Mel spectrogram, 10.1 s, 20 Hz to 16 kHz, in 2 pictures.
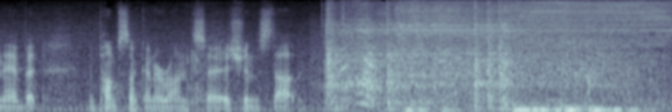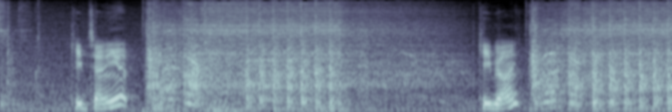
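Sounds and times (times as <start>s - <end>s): car engine cranking on starter: 2.4s - 5.3s, 6.1s - 10.0s.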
